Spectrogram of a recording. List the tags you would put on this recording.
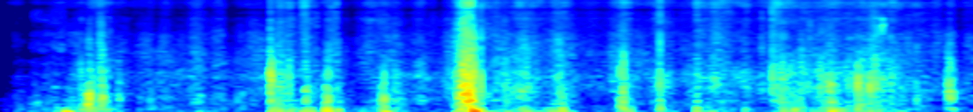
Sound effects > Other
Clothing Jeans Unzipping Zipper

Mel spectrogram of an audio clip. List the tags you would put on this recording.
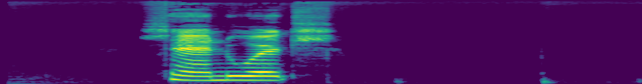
Speech > Other
girl speak female woman vocal talk american voice english

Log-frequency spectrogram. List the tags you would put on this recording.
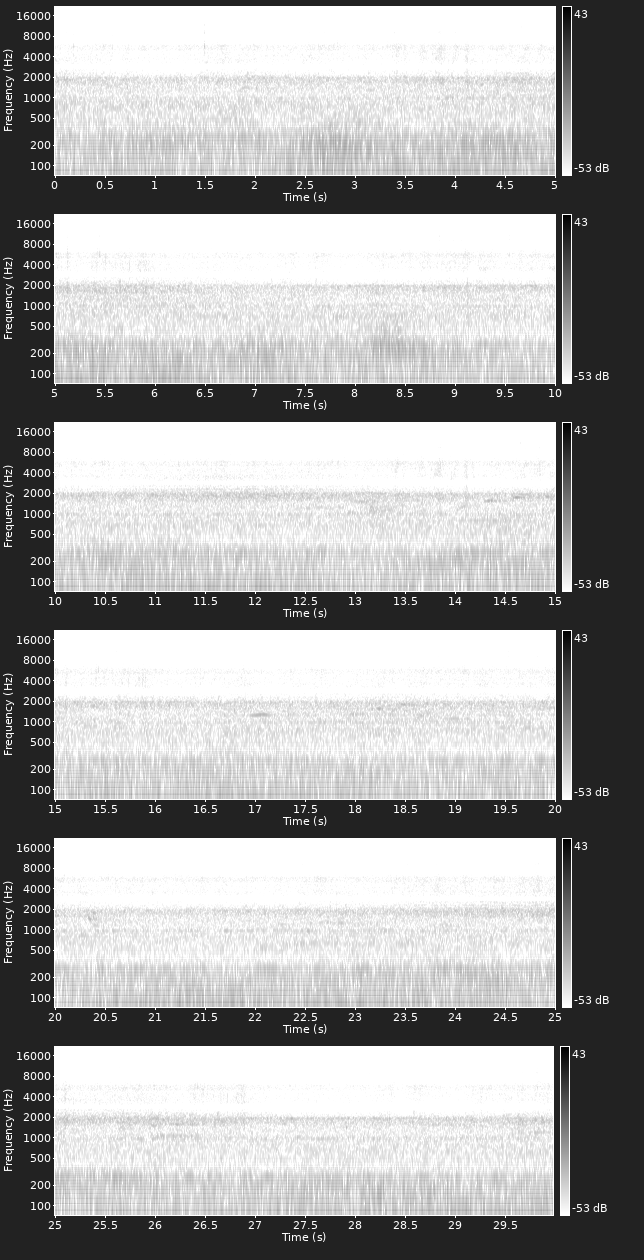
Soundscapes > Nature
soundscape modified-soundscape data-to-sound nature raspberry-pi field-recording sound-installation phenological-recording alice-holt-forest natural-soundscape weather-data Dendrophone artistic-intervention

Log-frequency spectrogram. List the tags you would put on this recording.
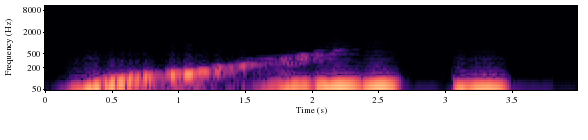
Sound effects > Electronic / Design
oscillation experimental

